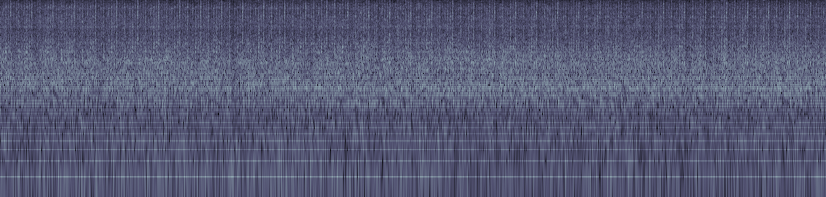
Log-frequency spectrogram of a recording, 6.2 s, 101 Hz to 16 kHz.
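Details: Late 1999 Ford F350 7.3L Powerstroke diesel idling roughly with a loose metallic rattle over the clatter, more pronounced under the truck; source unconfirmed, owner suspects flexplate or engine.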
